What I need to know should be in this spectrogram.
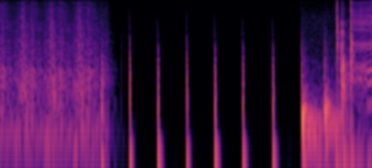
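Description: Soft footsteps tap in an even rhythm.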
